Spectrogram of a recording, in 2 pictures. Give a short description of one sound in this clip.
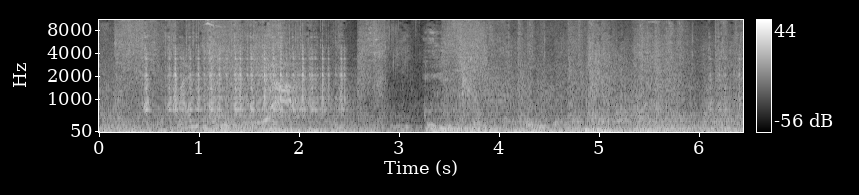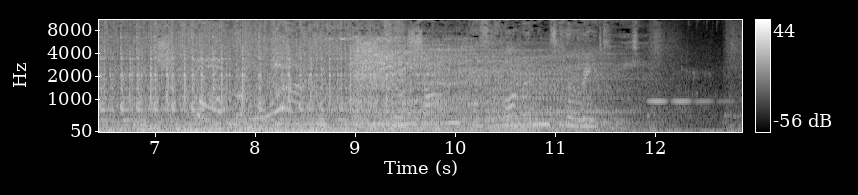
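Spells crackle and blast in a loud, hectic fight.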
